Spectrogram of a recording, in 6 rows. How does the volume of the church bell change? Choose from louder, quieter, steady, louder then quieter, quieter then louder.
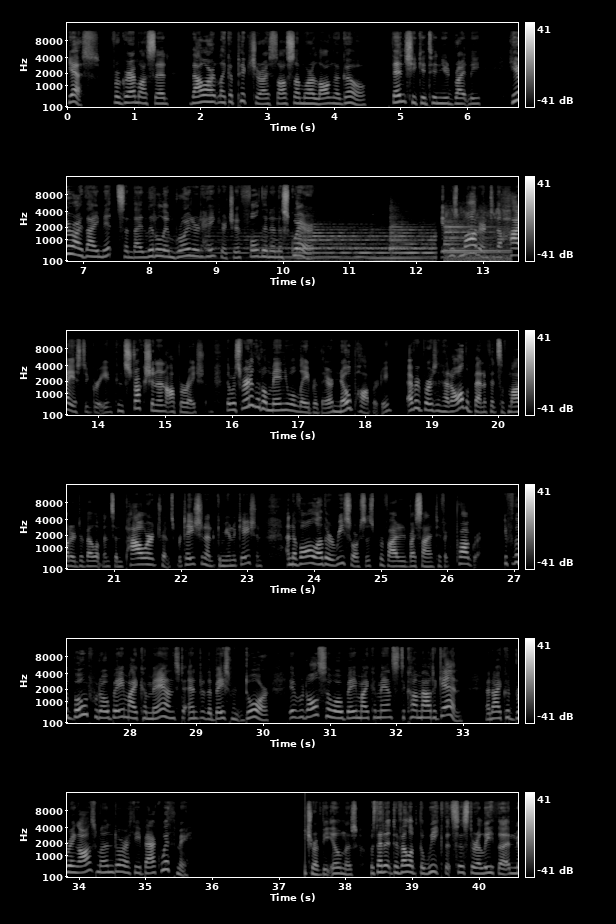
louder.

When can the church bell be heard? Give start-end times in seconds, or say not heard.
7.9-13.4.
